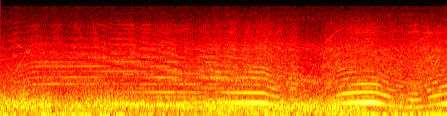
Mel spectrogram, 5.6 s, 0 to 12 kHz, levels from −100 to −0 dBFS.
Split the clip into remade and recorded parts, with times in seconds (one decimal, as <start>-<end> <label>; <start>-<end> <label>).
0.0-5.6 recorded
